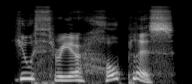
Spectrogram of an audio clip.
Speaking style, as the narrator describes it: Rayburn groaned

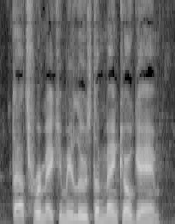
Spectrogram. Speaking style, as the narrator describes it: As he died, she shouted

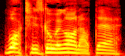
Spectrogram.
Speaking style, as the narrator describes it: asked the emperor angrily

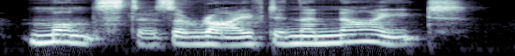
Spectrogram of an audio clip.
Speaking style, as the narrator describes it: Theo said grimly

